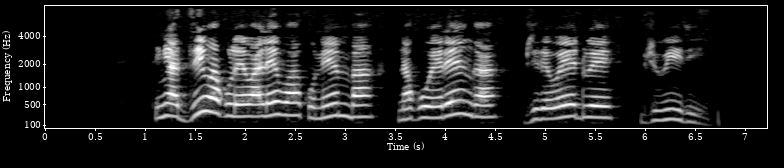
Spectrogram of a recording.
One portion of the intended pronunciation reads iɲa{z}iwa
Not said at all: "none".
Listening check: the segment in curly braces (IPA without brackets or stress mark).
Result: d͡z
